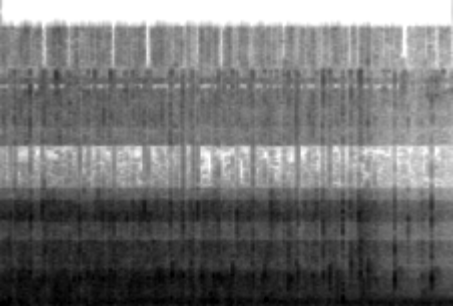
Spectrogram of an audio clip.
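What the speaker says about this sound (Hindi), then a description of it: "चलो ताली बजा लो अपने लिए" An audience at a spiritual gathering applauds together, a dense wash of clapping that stays loud and steady before tapering slightly toward the end, with no one speaking over it.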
